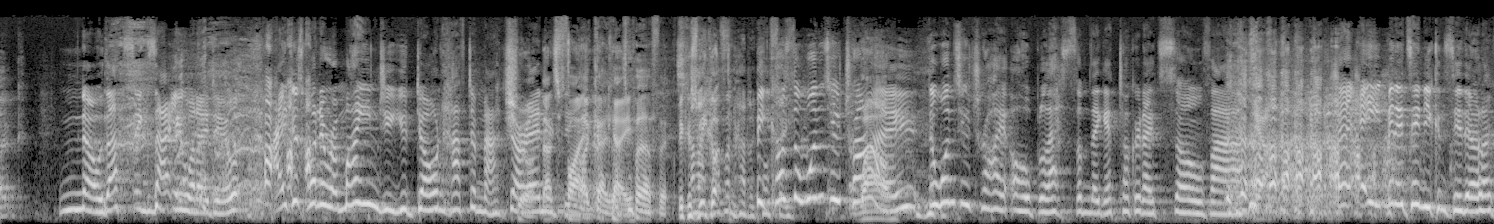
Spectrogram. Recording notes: onstage at the Cheerful Earful festival for an episode of Trusty Hogs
